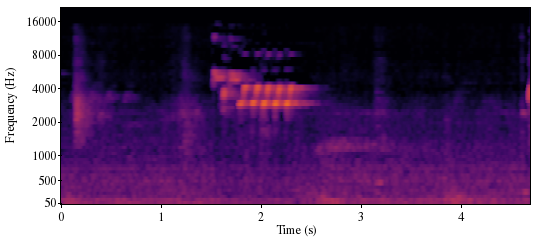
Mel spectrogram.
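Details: A single quick, high twittering phrase of rapidly repeated notes from a European goldfinch singing wydani style, set in a quiet room-like background with a faint later note.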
